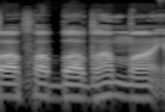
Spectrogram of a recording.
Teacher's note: तो प बोल के देखिएगा तो आपको ओष्ठ, दोनों ओठ सटेगा आपका, इसलिए इसका ओष्ठ्य, ओष्ठ्य इसका उच्चारण स्थान है। प फ ब मतलब प वर्ग के जितने भी शब्द हैं, प फ ब भ म, ये सभी ओष्ठ से उच्चारण होते हैं।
